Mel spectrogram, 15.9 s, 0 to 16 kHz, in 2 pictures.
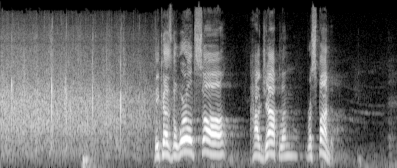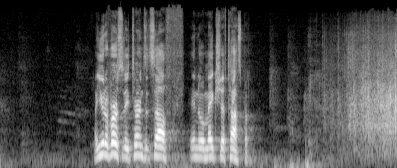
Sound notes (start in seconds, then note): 12.4 applause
